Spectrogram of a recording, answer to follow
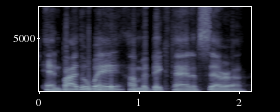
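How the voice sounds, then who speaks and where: A man talking casually as a panelist, halting and often repeating his phrases. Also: medium pitch, fairly bright tone. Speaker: panelist, anthology podcast creator.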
